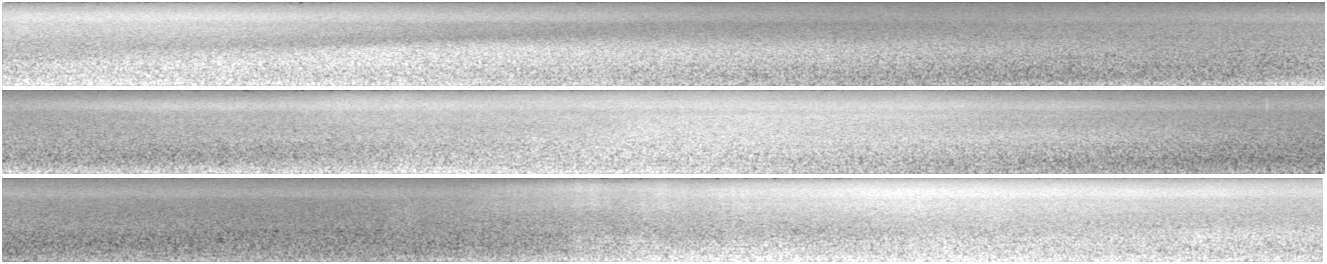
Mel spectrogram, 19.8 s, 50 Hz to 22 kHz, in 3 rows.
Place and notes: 太麻里海灘, Taitung County - Sound of the waves
Sound of the waves
Zoom H2n MS+XY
